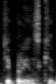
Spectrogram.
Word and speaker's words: Теплинский: Я еще и почему об этом вспомнил вчера, насколько, да, 9 января свой день рождения отметил Михаил, Ю, Михаил Юрьевич Теплинский. Это командующий группировкой Теплинский. войск. – Теплинский, да, правильное ударение, действительно.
